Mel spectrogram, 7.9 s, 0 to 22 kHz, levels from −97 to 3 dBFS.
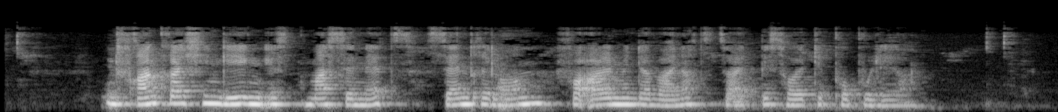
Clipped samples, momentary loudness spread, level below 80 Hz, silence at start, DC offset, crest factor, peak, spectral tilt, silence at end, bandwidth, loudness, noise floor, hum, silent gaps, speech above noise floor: under 0.1%; 14 LU; -58 dBFS; 0.8 s; under 0.1%; 18 dB; -2 dBFS; -5.5 dB/octave; 1 s; 9.2 kHz; -19 LUFS; -61 dBFS; none; none; 42 dB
